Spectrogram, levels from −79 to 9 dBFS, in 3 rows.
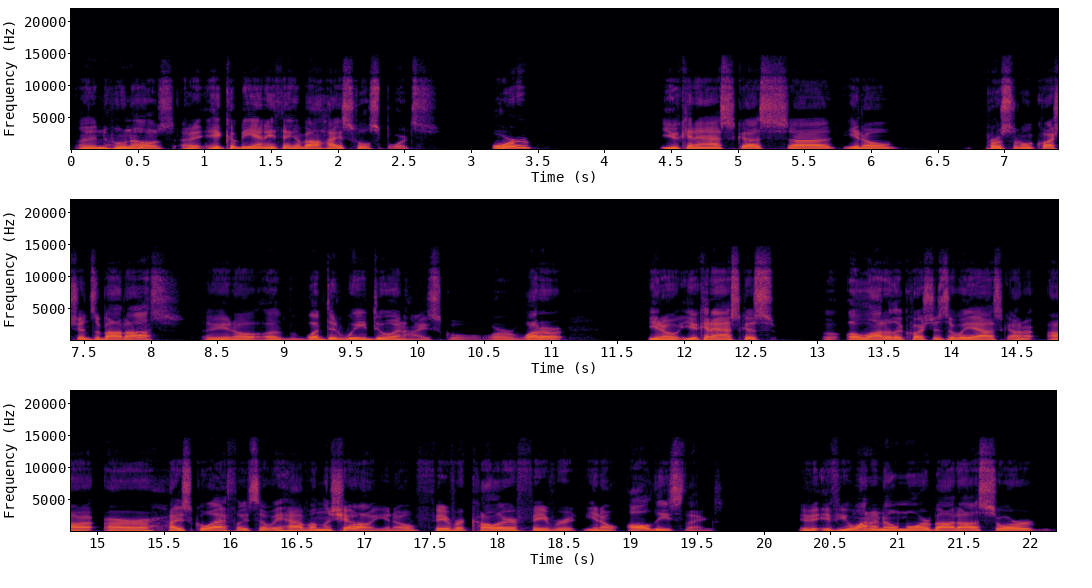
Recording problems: none

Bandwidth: 14.5 kHz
